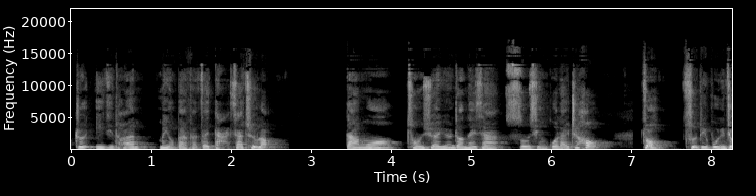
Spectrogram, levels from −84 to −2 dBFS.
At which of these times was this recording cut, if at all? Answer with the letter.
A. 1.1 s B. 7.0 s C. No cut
B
